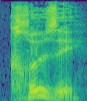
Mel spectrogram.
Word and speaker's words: creuser: Creuser. Okay, so C and R together, cre, and then E and U, creuser. Okay, that's it for this part.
